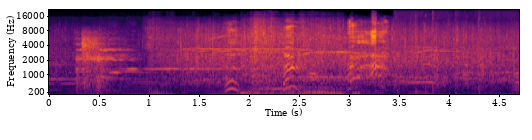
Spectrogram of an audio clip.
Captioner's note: ਸ਼ੇਰ ਗਰਜਦਾ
